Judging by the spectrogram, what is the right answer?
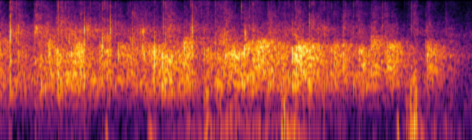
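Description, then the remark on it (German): An audience claps steadily for about five seconds, a dense, even wash of many hands with no pause, fading slightly at the end. No one speaks. “Ihr dürft immer klatschen, immer.”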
